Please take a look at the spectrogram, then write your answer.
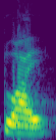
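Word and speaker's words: toy: यदि किसी वर्ड में ओ वाई एक साथ हो तो ओ वाई को आपको वाई प्रोनाउंस करना है, वाई। जैसे कि देखिए यहाँ पे है ट्वाई, टी का हो जाएगा ट और ओ वाई का हो जाएगा वाई, ये हो जाएगा ट्वाई।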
